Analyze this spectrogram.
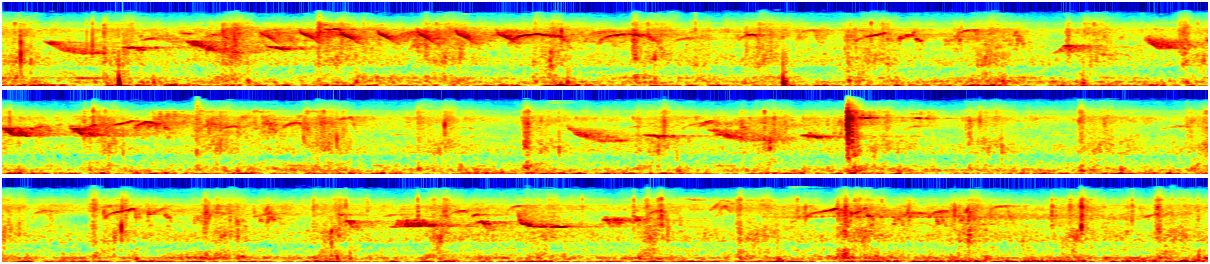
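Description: Footsteps crunch steadily on a paved path outdoors.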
